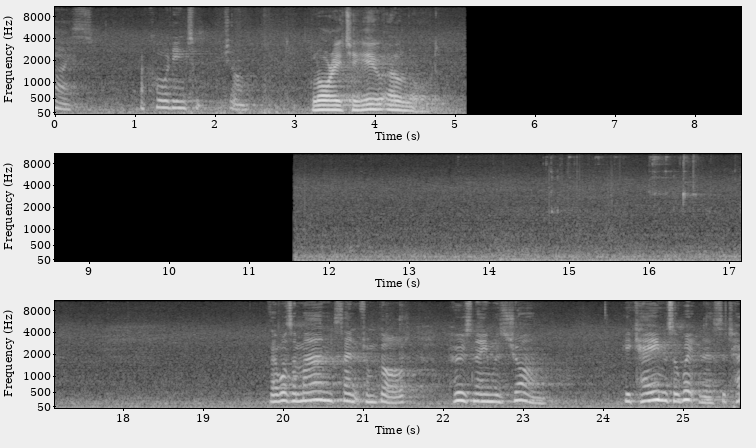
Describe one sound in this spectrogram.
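A middle-aged woman reads aloud calmly through a microphone in a large echoing hall.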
